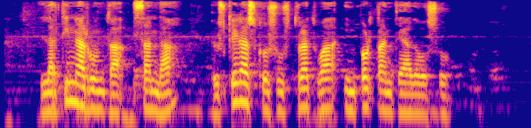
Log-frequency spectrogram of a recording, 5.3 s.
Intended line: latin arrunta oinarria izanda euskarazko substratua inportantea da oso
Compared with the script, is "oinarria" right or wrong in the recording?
wrong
